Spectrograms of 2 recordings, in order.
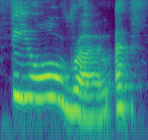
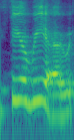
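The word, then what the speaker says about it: θεωρέω: very gemini mercury thing theore no theo rio sorry i'll try and pronounce it correctly theoreo is the ancient greek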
